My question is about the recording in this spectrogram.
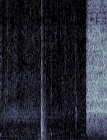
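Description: A single sharp click about a second in as the charger's small plug is pushed into the cordless screwdriver's charging socket. Near the end comes about a second of rubbing noise from the charger and its cord being handled against the wooden workbench.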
